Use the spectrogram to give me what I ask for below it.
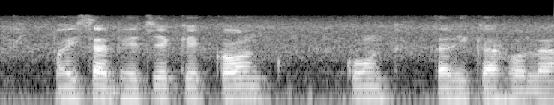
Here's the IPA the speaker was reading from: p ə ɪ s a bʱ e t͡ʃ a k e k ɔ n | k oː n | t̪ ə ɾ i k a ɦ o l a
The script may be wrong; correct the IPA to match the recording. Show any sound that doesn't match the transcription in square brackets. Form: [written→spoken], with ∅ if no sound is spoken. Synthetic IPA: p ə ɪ s a bʱ e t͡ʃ [a→e] k e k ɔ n | k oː n | t̪ ə ɾ i k a ɦ o l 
